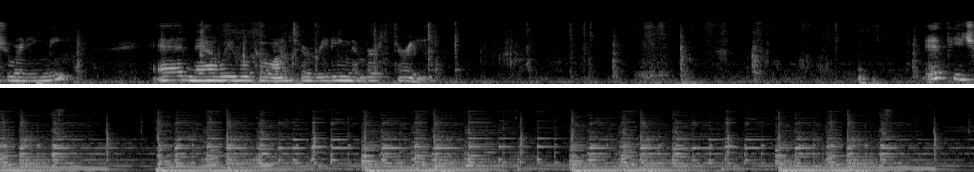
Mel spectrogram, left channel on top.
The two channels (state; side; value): different; both; correlation -0.01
